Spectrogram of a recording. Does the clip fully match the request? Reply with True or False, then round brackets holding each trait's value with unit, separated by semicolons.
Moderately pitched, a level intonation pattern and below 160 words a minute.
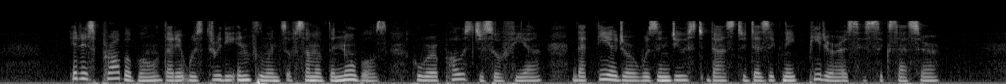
False (180 Hz; 2.1 semitones; 180 wpm)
